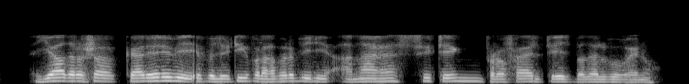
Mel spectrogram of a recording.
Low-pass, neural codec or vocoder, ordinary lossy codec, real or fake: 7.2 kHz; codec, 16 kHz, about 1 kbps, DyCAST, with the encoder's durations; AAC, 16 kbps; fake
